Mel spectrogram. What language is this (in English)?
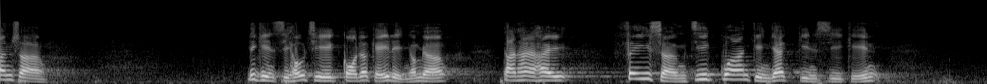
Cantonese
